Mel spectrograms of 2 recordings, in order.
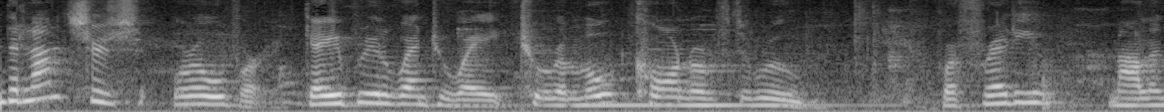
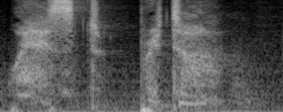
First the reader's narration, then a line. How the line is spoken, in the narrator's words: she stood on tiptoe and whispered into his ear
